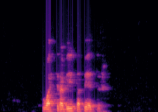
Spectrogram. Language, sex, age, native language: Icelandic, female, 50-59, Icelandic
